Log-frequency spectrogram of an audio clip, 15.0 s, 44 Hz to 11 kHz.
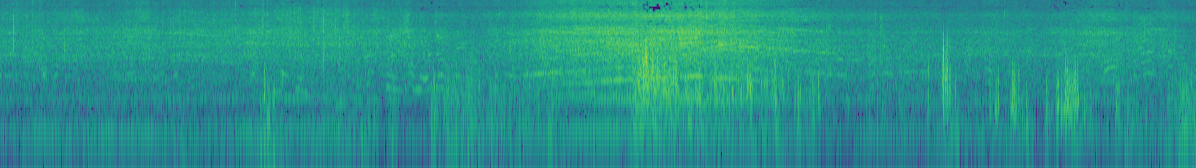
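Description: Yamaha MT-07's parallel-twin engine pulling away and cruising at low speed, growing loudest as the bike passes close by about eight seconds in, then fading. A few sharp knocks come near the end.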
